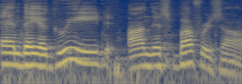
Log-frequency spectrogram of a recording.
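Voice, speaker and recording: A man with an ordinary speaking voice talks at a fairly slow pace in a fairly high voice. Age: 60s. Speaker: attorney. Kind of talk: public meeting testimony.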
